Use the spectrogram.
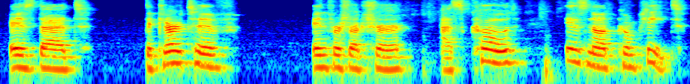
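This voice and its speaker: A woman whose first language is French, chatting casually in a vlog and giving candid, practical advice with frequent restarts. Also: on the low side. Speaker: YouTuber teaching cloud infrastructure.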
